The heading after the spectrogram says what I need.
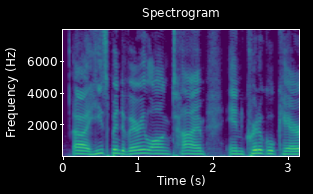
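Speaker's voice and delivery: ordinary talk, nothing marked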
